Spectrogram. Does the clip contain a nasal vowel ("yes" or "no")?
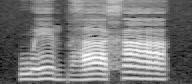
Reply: yes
